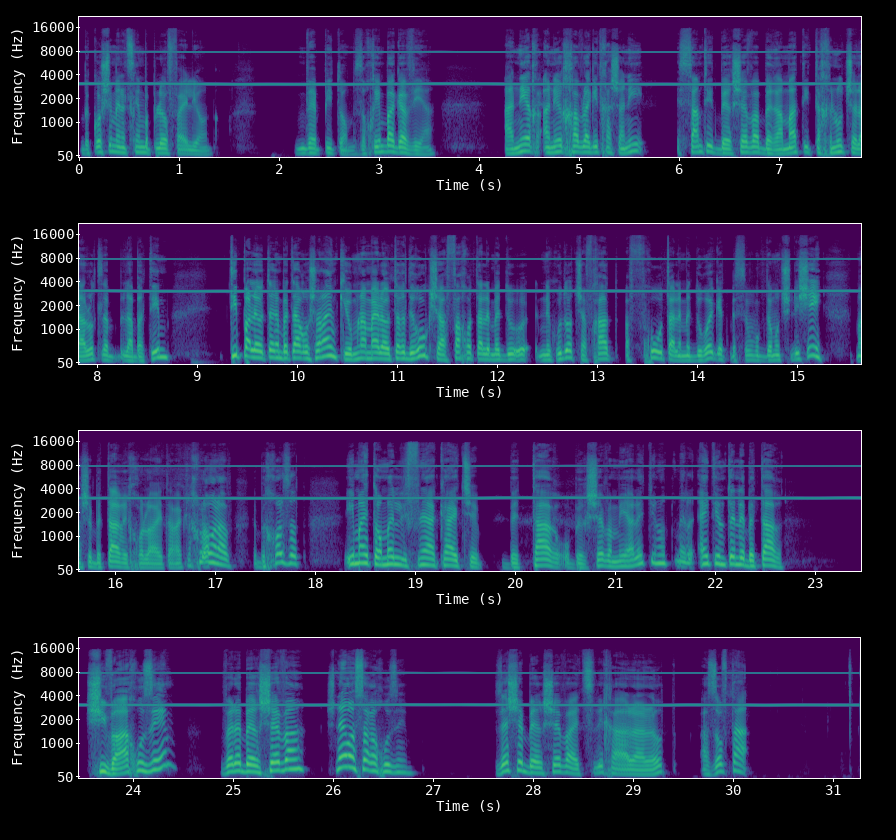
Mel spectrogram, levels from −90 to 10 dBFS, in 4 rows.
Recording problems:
high-pitched whine; noticeable; throughout; 3 kHz, 10 dB below the speech

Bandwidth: 15.5 kHz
